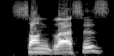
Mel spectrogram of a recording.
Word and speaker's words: sunglasses: accessible from front compartment sunglasses also the word Sun you have to stress the first part here some people like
